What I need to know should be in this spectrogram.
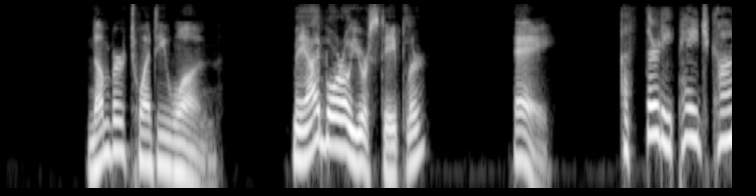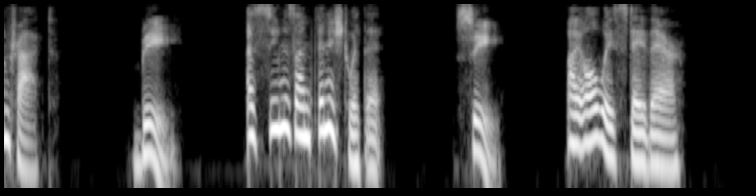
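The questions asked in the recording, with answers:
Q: May I borrow your stapler?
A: B: As soon as I'm finished with it.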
